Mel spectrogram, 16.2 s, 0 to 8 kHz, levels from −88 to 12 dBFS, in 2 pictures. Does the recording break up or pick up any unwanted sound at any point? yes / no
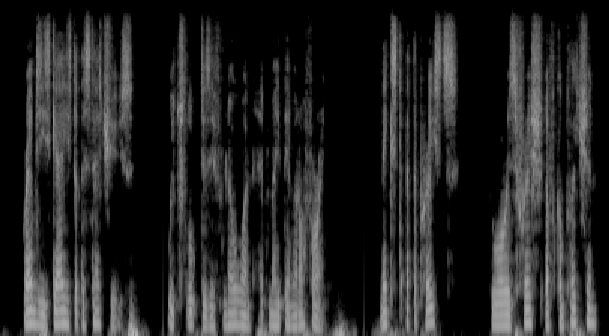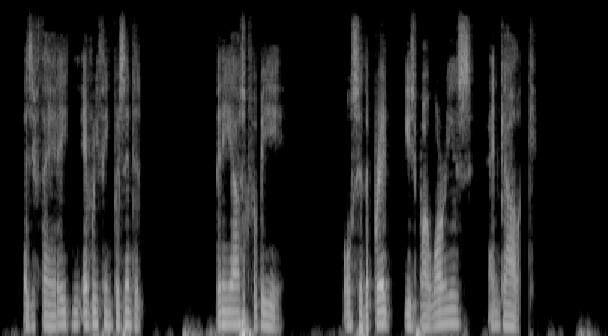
yes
